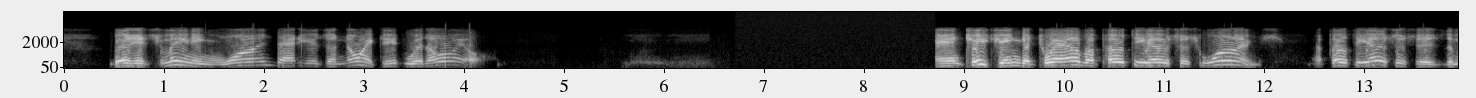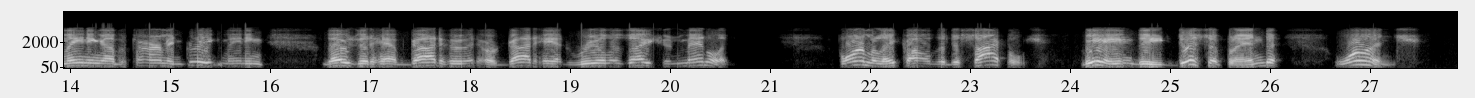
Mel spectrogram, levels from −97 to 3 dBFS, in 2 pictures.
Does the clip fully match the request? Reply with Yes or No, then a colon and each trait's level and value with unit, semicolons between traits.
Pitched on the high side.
Yes: high, 195 Hz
